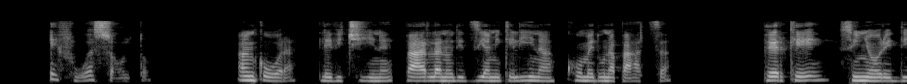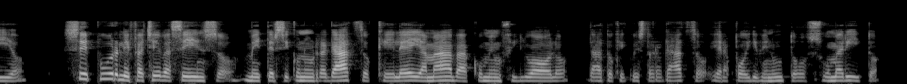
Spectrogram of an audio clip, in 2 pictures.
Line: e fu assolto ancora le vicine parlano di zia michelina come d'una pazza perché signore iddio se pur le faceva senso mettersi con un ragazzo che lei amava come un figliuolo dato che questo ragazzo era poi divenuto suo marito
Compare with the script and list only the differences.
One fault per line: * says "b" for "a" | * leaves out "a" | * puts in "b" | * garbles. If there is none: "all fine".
all fine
